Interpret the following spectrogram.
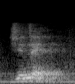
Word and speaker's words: Djenne: So the next place we went to was Djenne. Now, you do not pronounce the D like Django, right?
